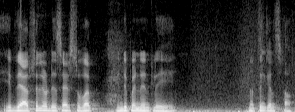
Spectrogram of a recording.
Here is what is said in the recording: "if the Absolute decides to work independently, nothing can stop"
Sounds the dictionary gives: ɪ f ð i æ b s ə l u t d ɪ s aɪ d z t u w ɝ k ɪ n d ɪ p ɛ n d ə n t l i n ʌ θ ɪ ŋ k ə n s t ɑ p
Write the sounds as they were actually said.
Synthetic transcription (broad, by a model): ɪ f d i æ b s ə l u t d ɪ s aɪ d s t u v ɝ k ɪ n d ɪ p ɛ n d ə n t l i n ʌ t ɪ ŋ k ə n s t ɑ p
